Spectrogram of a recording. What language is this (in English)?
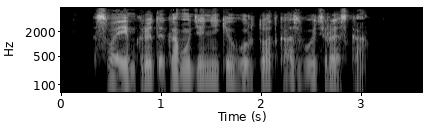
Belarusian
